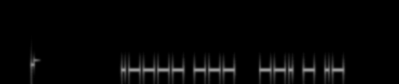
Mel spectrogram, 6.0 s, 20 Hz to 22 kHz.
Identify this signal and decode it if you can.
Morse code, heard as a keyed tone, about 22 wpm, 700 Hz. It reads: 1O GTA
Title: Winter Field Day Exchanges 22wpm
